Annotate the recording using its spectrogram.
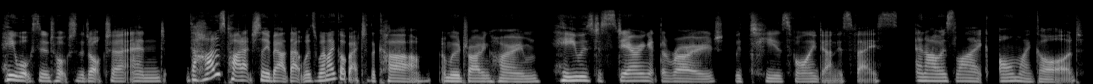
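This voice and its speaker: A woman in her late thirties telling her personal story as a podcast guest, candid and animated, swearing casually. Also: low-pitched, a little fast, few pauses, no echo, clean studio sound. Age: 30s.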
